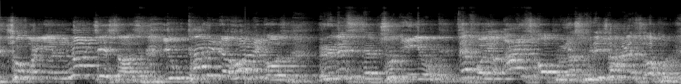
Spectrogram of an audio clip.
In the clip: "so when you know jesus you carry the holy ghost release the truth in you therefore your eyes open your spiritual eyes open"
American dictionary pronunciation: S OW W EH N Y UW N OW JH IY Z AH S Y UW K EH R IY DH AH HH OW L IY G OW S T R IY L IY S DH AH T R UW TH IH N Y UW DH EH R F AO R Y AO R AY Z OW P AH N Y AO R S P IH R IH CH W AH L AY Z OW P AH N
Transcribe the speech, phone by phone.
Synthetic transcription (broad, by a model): S OW W EH N Y UW N OW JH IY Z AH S Y UW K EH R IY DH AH HH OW N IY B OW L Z R IY L IY S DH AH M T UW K IH N Y UW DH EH F AO Y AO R AY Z OW P AH N Y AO S P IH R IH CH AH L AY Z OW P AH N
